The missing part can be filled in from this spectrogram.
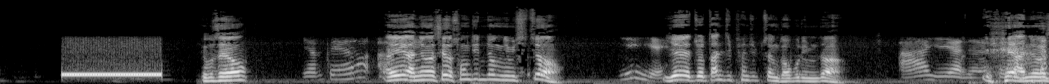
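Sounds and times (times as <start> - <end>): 
telephone call connecting tone: 0.6 - 1.7
speech: 2.0 - 8.6, 9.3 - 10.4.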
